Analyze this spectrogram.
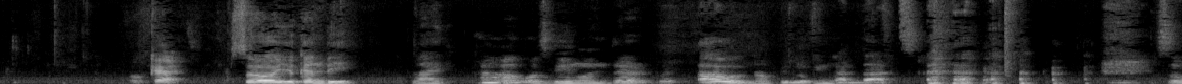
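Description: A man lectures calmly into a microphone.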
